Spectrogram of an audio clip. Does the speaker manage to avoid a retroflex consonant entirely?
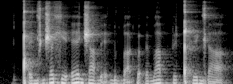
yes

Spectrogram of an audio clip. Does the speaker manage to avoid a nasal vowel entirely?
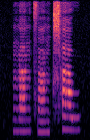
no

